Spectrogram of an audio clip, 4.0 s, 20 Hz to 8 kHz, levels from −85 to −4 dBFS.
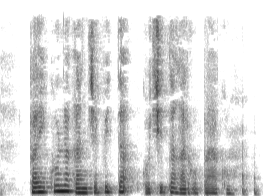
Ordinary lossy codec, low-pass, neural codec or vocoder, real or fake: AAC, 32 kbps; 7.2 kHz; none; real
